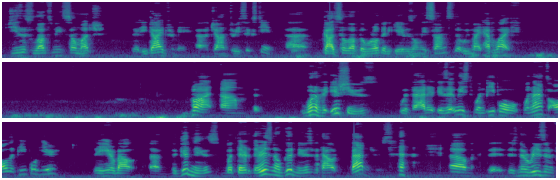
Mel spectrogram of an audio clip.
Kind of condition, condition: setting, inside a vehicle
